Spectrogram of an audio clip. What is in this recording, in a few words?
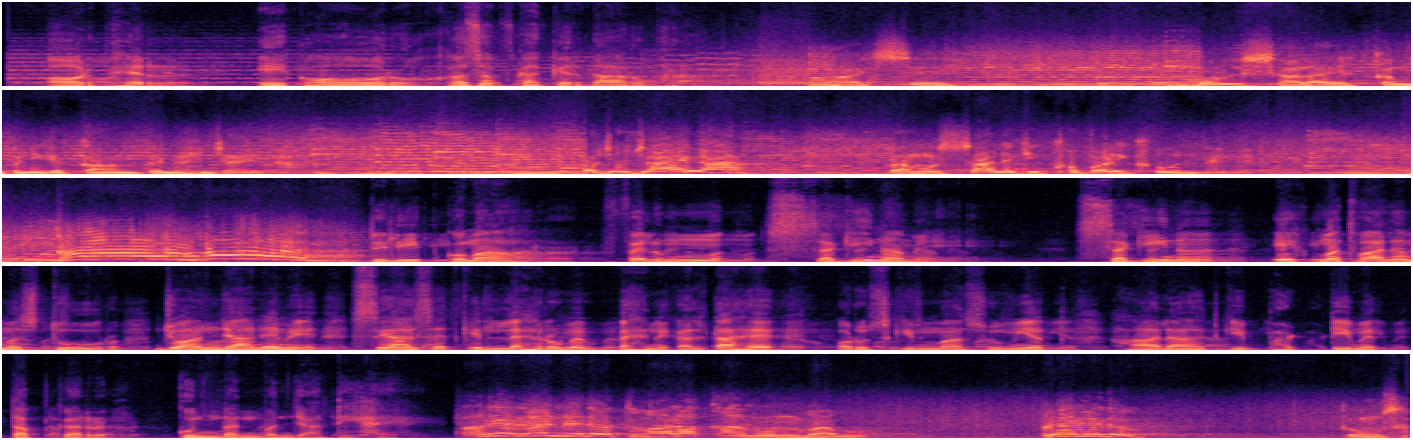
Commentary; sagina 1974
